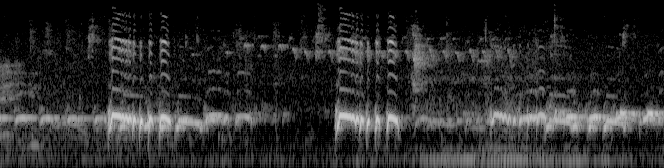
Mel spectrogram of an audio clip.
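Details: Zebra dove (Geopelia striata) giving soft, rolling, trilled coos in bursts a couple of seconds apart, recorded in its natural habitat, with a low hum in the background.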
